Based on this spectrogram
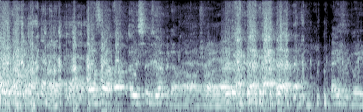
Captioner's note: laughs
